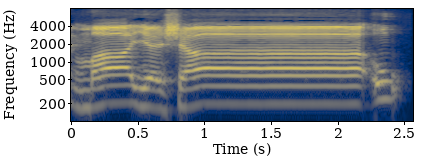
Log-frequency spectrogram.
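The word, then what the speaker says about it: ما يشاء: میم الف زبر ما، یا زبر یا، ما یا، شین الف زبر مد شا، ما یشاء، حمزہ پیش او، ما یشاء، وقفاً ما یشاء۔ اب یہاں پر دیکھیں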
